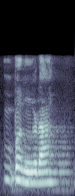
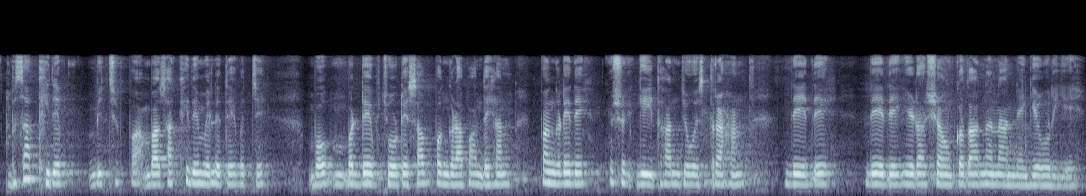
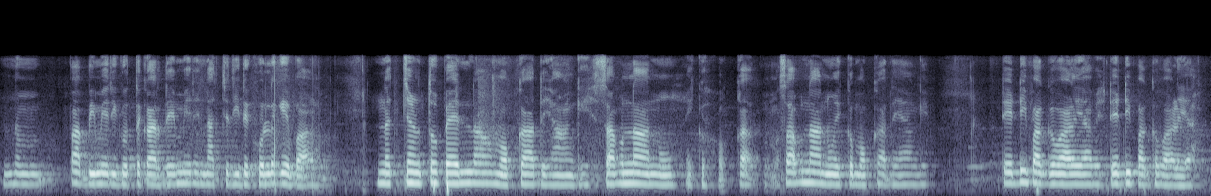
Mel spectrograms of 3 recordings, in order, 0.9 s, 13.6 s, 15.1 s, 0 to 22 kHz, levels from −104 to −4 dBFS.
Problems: constant background noise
